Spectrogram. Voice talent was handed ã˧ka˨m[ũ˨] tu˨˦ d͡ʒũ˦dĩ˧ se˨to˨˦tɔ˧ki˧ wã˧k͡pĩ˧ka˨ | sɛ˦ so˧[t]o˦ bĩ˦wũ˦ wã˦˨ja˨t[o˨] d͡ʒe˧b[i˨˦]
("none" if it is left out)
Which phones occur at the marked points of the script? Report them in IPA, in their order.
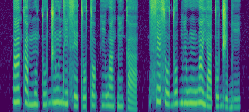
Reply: ũ˨, d, o˧, i˦

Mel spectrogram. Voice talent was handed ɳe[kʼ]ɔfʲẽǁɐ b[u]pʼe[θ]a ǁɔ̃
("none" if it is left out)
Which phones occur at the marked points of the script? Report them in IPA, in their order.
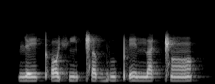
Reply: kʼ, u, n̪

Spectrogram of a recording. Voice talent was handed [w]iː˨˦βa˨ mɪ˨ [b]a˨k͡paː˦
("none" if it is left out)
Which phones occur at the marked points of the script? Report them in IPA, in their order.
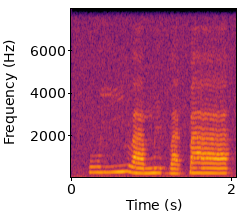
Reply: w, b

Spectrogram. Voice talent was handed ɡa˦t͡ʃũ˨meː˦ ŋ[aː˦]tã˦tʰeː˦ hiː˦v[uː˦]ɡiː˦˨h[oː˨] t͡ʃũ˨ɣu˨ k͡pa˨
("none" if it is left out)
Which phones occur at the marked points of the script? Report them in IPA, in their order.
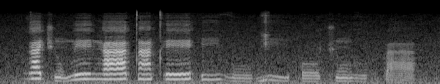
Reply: aː˦, uː˨, oː˨

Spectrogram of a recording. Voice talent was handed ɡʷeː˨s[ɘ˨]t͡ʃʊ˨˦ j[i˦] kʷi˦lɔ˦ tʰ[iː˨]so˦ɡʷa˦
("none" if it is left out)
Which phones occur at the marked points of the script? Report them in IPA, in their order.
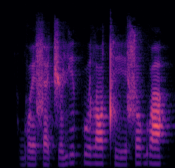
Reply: ɛ˨, i˦, iː˨

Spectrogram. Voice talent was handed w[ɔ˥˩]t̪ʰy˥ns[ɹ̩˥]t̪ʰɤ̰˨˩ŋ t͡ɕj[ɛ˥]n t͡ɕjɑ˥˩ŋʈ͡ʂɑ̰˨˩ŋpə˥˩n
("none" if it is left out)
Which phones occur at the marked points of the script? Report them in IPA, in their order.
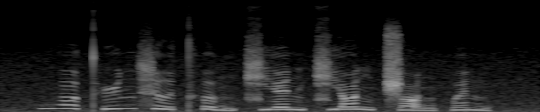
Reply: ɔ˥˩, ɹ̩˧˥, ɛ˥˧

